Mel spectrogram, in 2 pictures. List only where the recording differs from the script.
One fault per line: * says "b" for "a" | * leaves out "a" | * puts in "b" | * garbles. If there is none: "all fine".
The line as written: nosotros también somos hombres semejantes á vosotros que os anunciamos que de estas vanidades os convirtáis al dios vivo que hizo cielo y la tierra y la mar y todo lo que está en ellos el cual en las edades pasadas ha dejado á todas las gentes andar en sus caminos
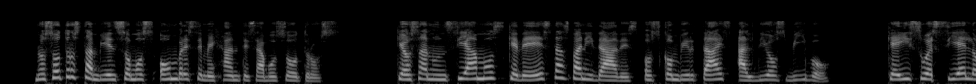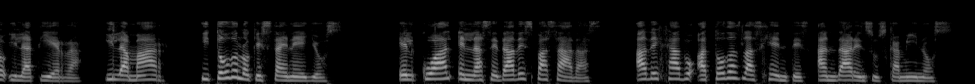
all fine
